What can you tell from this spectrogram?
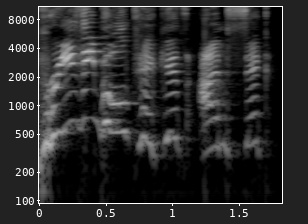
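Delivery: real giddy excitement; excited squeal. Real, not acted. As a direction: squeal the words in disbelief. Gushing over surprise gift.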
